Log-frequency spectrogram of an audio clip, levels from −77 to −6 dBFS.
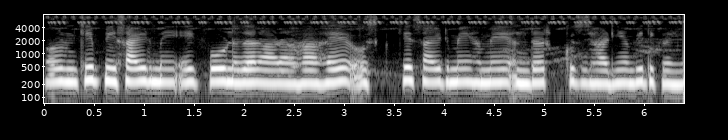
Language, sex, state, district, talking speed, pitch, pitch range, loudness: Hindi, female, Chandigarh, Chandigarh, 195 wpm, 220 Hz, 210-225 Hz, -14 LUFS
